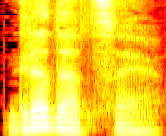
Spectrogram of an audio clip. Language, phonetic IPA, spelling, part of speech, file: Russian, [ɡrɐˈdat͡sɨjə], градация, noun, Ru-градация.ogg
- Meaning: gradation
